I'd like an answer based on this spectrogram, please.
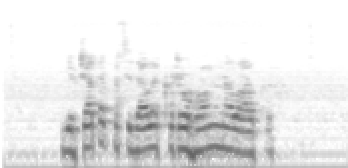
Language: Ukrainian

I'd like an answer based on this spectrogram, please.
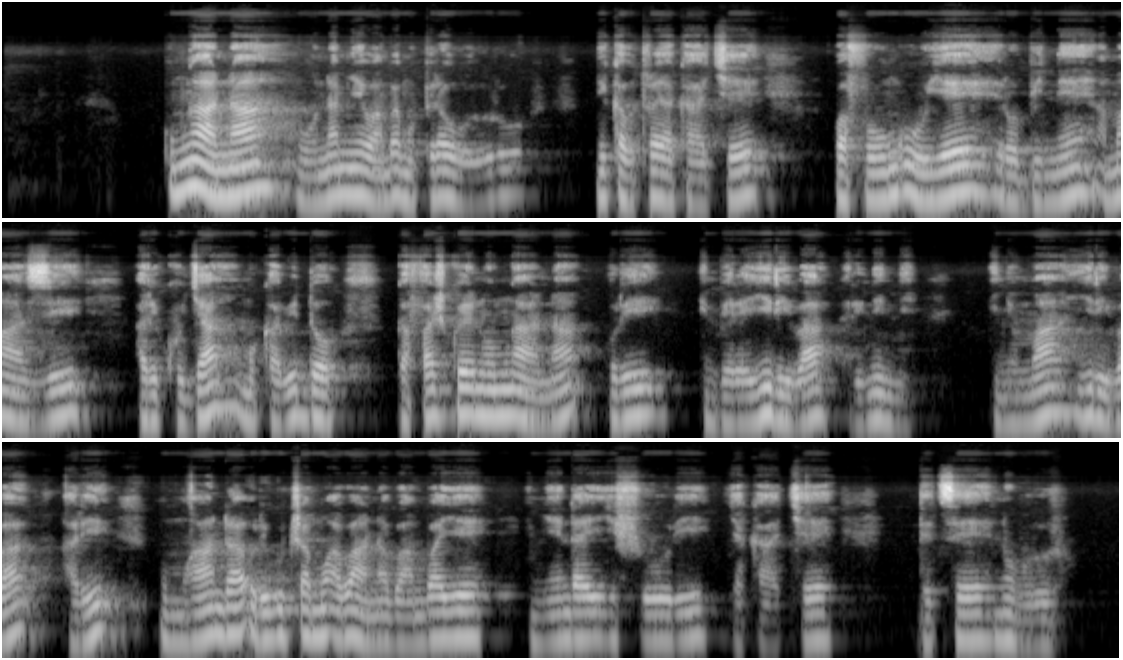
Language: Kinyarwanda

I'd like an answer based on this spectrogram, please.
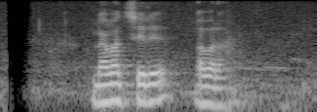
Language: Bangla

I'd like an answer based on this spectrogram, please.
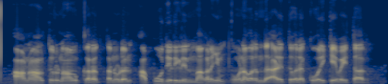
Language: Tamil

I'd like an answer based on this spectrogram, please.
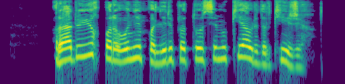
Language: Pashto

